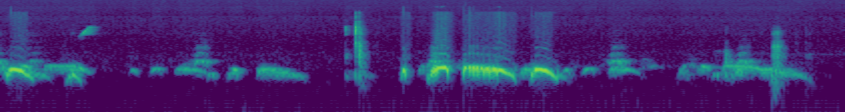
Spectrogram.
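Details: Spotted dove used as a decoy to attract wild doves gives bursts of short, low, bending coos, with a loud cluster in the middle and a few faint clicks.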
